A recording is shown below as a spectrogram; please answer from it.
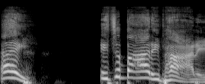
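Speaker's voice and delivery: put-on Australian accent, very high pitched. Mimicking what they say when a player is on tv, put-on australian accent. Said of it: "in our best possible Australian accent".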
